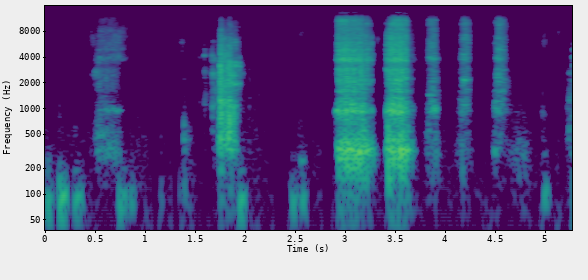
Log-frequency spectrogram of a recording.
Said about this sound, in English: Just get that nasty slurping sounds all out of the way. Of my drink. Yeah, no, I hear it. Don't worry.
